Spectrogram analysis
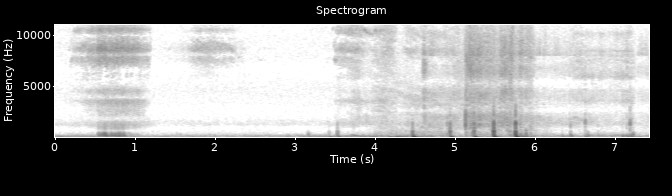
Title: Wild Hibernating Bear caught snoring!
